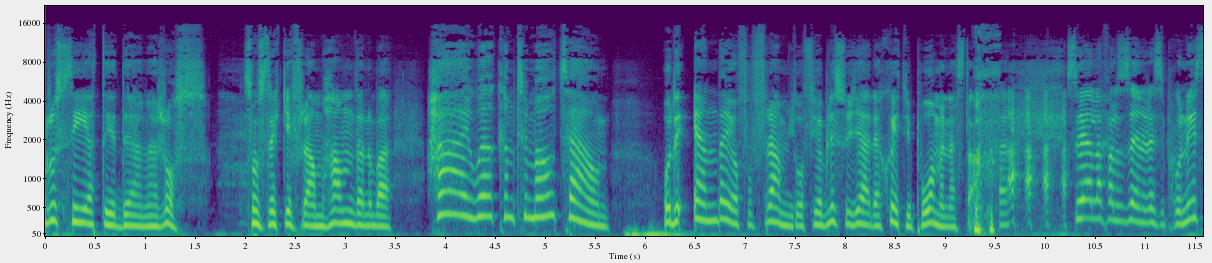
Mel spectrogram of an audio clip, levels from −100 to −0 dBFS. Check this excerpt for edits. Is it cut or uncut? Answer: cut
